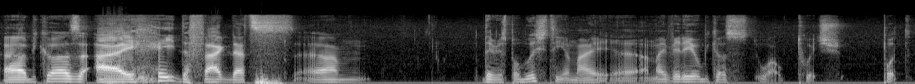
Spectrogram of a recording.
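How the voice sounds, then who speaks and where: A man from Quebec whose first language is French, speaking English with a Québécois French accent, talking casually to his viewers in a halting way with many fillers and restarts. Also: medium pitch, steady tone, gravelly, fairly bright tone, rough recording. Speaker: streamer. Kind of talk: casual thank-you talk to viewers.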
